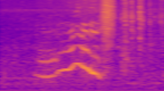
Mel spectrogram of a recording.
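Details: Terry, a female pet dog, lets out a single rising-then-falling tonal whine, about half a second long, while barking at a tree; quiet room background.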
